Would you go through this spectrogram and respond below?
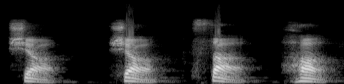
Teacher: ऊष्म व्यंजन हमारे महाप्राण में आएंगे क्यों आएंगे भाई महाप्राण में क्योंकि इनमें ज्यादा हवा निकलती है देखो श श सा ह तो इनमें ज्यादा हवा निकल रही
